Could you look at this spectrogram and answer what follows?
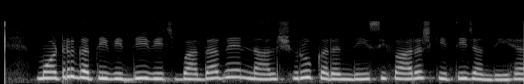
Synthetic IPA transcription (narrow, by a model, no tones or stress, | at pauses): moːʈəɾɡət̪iʋɪd̪iːʋɪt͡ʃbaːd̪aːd̪eːnaːlʃʊɾuːkəɾənd̪iːsɪfaːɾɪʃkiːt̪iːd͡ʒãːnd̪iːɦɛː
